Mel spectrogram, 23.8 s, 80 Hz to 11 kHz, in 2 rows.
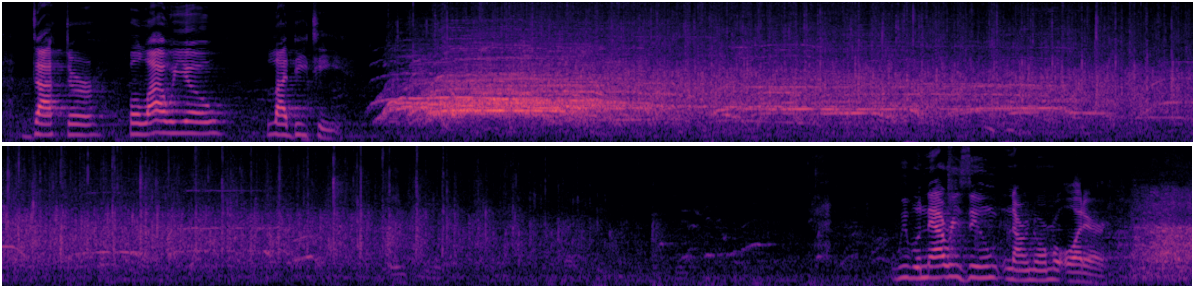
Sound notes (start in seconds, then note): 3.7 audience cheers and applauds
